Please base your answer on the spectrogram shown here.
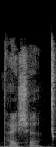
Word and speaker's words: Tysha: Tysha?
